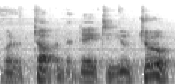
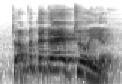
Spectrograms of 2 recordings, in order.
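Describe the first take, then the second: First: Said in the usual way. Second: Squeaky high little-man greeting, loud and bright; leprechaun voice. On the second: Acted. Wee leprechaun greets the man at the urinal, high and loud. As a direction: pitch way up like a tiny leprechaun.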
